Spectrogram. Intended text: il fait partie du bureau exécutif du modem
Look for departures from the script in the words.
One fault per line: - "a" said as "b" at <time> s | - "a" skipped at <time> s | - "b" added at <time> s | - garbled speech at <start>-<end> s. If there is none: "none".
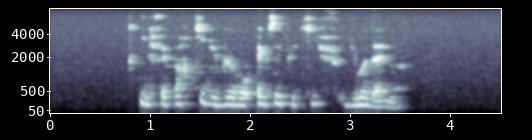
none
